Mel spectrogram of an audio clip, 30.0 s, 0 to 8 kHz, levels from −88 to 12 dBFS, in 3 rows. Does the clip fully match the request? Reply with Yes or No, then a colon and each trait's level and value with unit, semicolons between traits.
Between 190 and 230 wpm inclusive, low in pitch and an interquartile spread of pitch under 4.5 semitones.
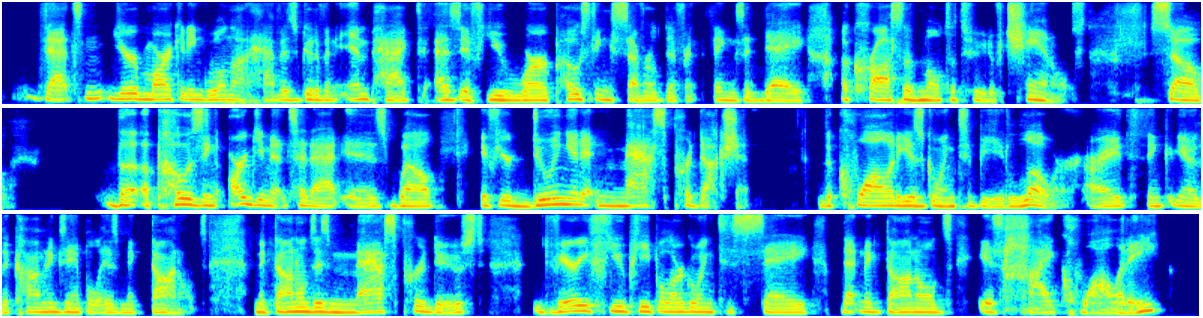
No: average, 150 wpm; low, 125 Hz; average, 2.9 semitones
